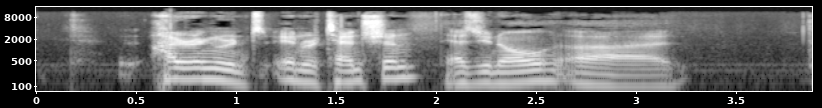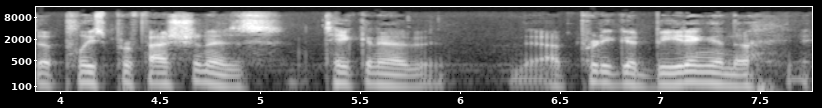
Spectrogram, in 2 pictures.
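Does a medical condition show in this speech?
No.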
